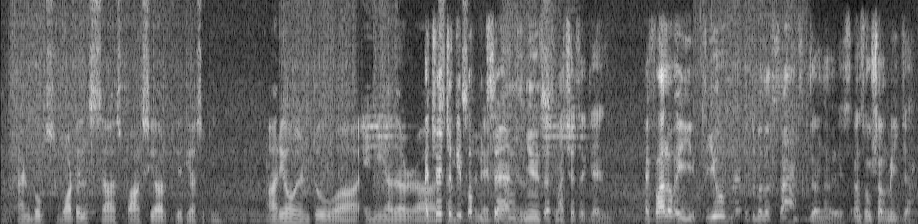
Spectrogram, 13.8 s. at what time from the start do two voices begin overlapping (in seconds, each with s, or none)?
6.4 s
